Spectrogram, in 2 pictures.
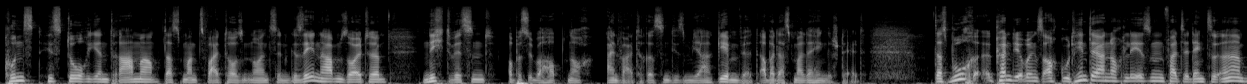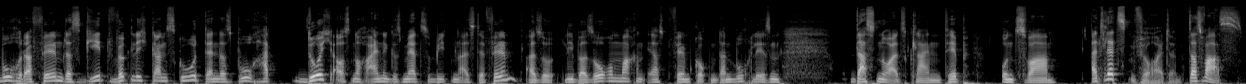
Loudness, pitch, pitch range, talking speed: -25 LUFS, 120 Hz, 100-145 Hz, 200 wpm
